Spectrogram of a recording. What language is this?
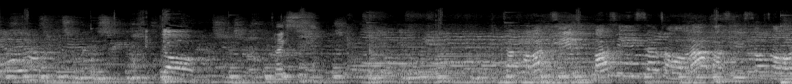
Korean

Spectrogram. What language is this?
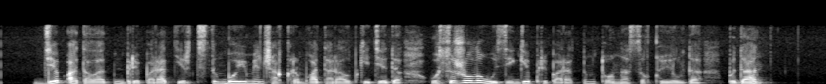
Kazakh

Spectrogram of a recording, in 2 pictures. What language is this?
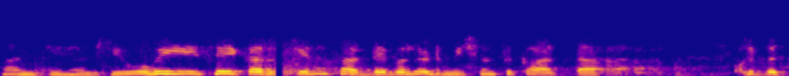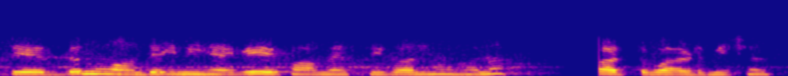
Punjabi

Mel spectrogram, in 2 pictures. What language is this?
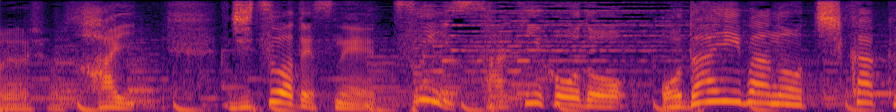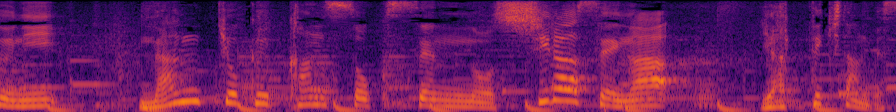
Japanese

